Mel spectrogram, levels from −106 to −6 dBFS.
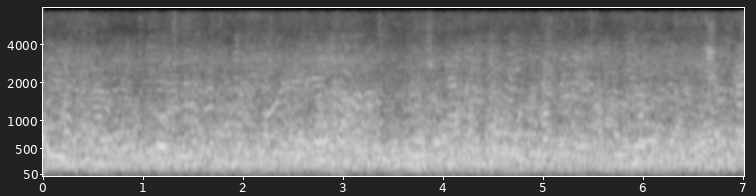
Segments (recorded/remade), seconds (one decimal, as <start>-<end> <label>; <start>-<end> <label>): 0.0-7.0 recorded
